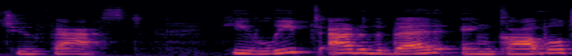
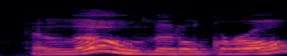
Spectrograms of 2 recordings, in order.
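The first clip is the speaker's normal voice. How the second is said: deep, loud, growly wolf voice; 5 dB louder than usual. Reading a fairy tale, the wolf greets a little girl in the forest, deep, growly wolf voice. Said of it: "said a deep, growly voice".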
